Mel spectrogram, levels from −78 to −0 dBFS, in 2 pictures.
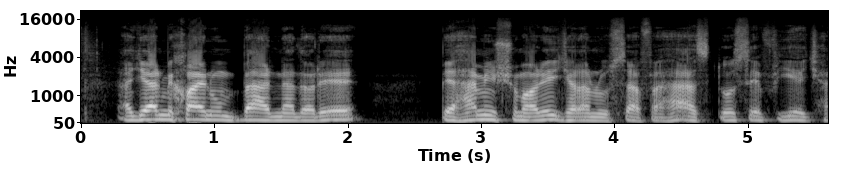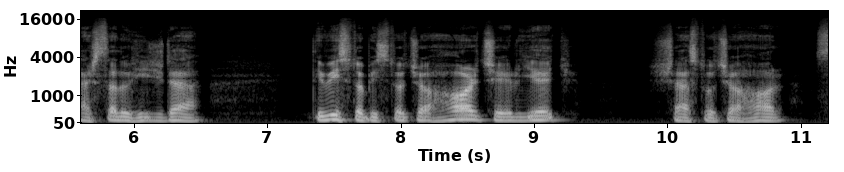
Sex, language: male, English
